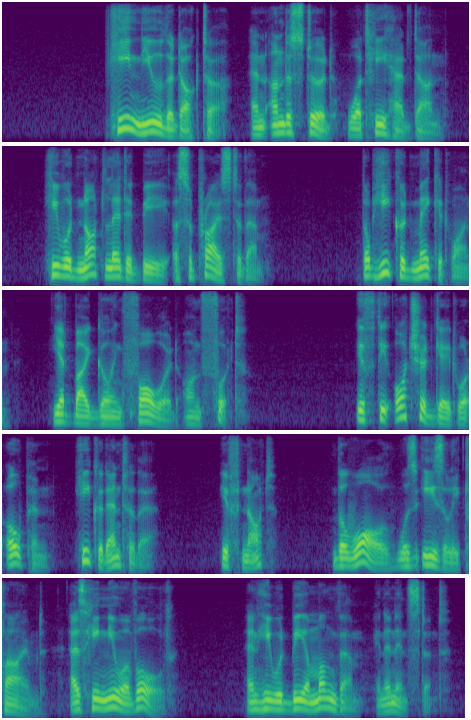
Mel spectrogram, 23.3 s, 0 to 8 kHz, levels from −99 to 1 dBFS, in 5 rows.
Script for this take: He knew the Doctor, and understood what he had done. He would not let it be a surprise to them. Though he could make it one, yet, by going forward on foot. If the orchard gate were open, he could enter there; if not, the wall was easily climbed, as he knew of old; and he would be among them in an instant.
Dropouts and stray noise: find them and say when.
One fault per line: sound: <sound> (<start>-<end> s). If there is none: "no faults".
no faults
